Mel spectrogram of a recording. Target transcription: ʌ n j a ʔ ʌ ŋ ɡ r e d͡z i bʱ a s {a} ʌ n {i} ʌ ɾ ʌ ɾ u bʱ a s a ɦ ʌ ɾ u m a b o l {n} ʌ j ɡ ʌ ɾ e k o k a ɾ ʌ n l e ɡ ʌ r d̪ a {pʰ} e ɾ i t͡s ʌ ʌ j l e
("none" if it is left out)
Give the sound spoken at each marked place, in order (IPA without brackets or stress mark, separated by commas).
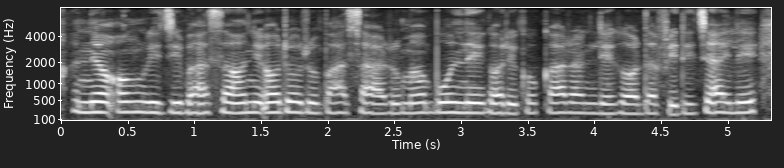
a, i, n, pʰ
